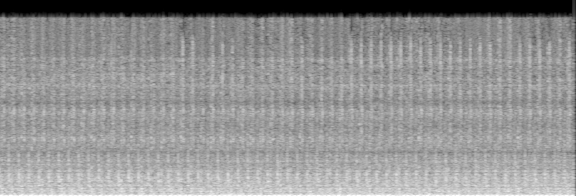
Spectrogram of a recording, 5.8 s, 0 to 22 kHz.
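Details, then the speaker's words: 1952 Ford 8N tractor, not run for a few years: lumpy, uneven idle with a skipping beat; one cylinder dead. Plug change helped slightly, carburetor suspected, but number four showed no compression, an oily plug and a stuck-open exhaust valve. "it seems to be maybe a bad plug there we tried changing it there it seemed to be a little bit better of course it's probably still the carburetor a little bit you can hear it missing"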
